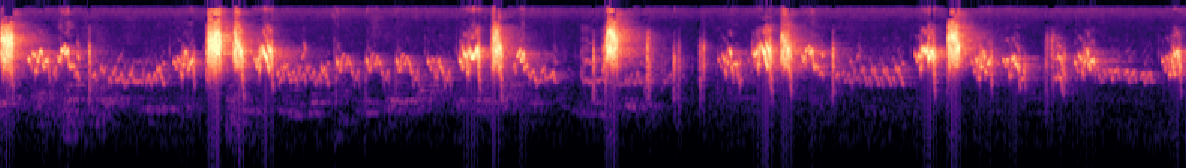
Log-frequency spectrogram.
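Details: Pet budgerigar sings a busy, unbroken warble of chirps, rasping notes and bright squeaks, loud peaks coming every second or so, brief gaps near the middle.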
